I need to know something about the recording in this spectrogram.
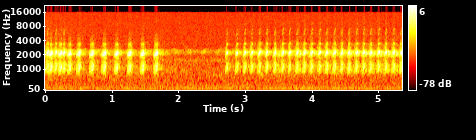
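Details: April night in north-east Italy, tree frogs singing in a pond: a series of loud pulsed croaks, a brief pause, then a faster, denser run of croaks resuming.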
